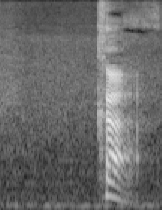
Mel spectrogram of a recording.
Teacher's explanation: Kaf ini menyentuh langit-langit yang agak berdaging ya sedikit ya.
